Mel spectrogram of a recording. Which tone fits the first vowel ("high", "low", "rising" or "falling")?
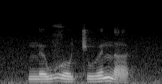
rising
